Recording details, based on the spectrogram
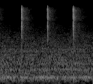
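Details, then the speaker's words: Laser tattoo removal treatment on a male patient, breaking up ink for the body to reabsorb: three sharp, evenly spaced snapping pops of laser pulses over steady room noise. "so we break it up with the laser and then the body goes and reabsorbs the ink fragments over the course of the next week or so"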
